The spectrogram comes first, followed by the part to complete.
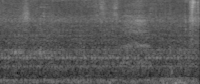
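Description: Steady low outdoor background rumble with no distinct event in it.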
